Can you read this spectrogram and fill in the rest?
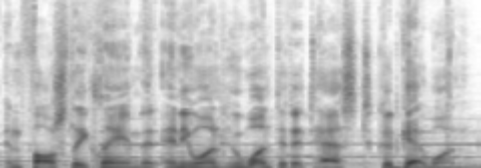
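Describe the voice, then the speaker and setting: A man's voice: deep voice, animated, fairly quick, creaky, music in the background. A man reading scripted narration for a news documentary.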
